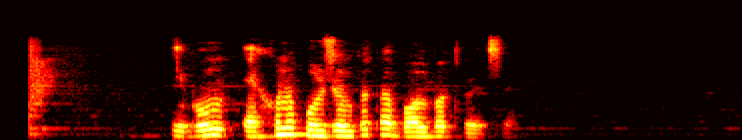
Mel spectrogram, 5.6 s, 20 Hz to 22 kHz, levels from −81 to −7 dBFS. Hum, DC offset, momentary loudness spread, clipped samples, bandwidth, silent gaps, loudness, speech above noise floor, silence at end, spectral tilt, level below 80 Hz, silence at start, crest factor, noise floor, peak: none; under 0.1%; 19 LU; under 0.1%; 7.8 kHz; none; -16 LUFS; 58 dB; 1.8 s; -6.5 dB/octave; -56 dBFS; 0.2 s; 18 dB; -74 dBFS; -2 dBFS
